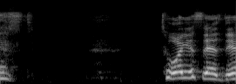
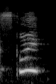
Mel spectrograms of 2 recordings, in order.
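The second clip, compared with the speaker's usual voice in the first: very high, loud imitation dolphin squeak; corny dolphin squeak; 5 dB louder than usual. Contessa mocking dolphin talk on the trip, corny loud squeak. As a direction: squeal it like a cheesy dolphin toy. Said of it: "starts making this corny squeak".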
